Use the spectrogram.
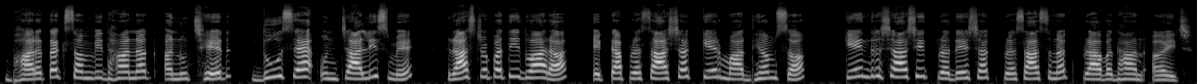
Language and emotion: Maithili, neutral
